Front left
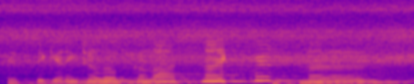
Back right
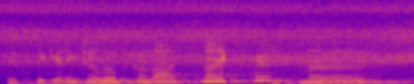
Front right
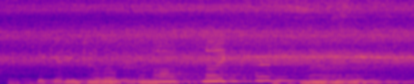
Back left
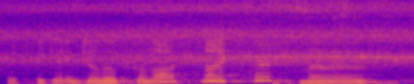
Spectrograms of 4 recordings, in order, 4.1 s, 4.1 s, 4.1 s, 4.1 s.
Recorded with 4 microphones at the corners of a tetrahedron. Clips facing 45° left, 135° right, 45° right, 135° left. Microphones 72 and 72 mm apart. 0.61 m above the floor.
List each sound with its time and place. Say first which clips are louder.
0.1 s singing: even, back left 12 dB; 135° left, 0.6 m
